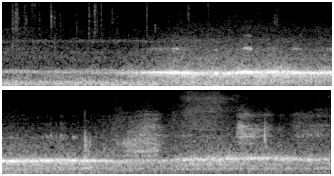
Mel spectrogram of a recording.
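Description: Blizzard wind howling: a steady moaning whistle over a rush of noise. It swells a second or two in, with gusts of hiss near the end.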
